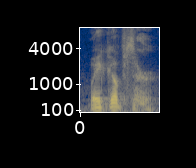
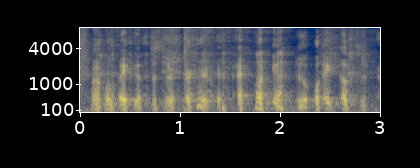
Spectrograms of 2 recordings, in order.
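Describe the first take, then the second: First: Said in the usual way. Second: Higher, louder, laughing through it; laughing wake-up call. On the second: Retold or imitated. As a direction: crack up while calling out. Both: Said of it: "He's going".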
